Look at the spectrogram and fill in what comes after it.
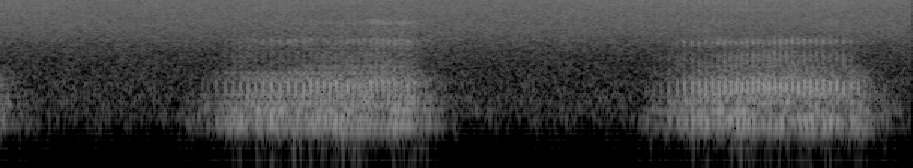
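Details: French Bulldog snoring gently: two long, raspy, rumbling breaths about three seconds apart, each lasting over a second with a fine rapid flutter, quiet gaps between.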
